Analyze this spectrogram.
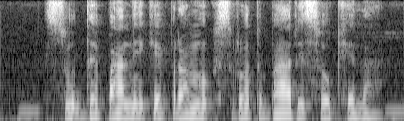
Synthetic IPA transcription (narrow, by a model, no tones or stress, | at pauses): sud̪ʱːəpanikepɾəmukʰsɾot̪baɾisɦokʰela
